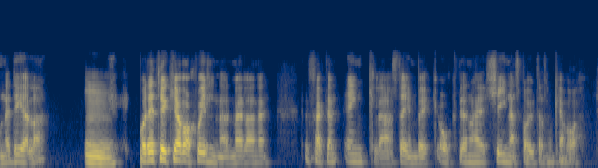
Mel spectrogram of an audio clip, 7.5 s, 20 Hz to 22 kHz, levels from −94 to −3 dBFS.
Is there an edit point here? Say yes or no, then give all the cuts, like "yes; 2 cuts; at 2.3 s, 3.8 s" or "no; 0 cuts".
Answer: yes; 1 cut; at 4.9 s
